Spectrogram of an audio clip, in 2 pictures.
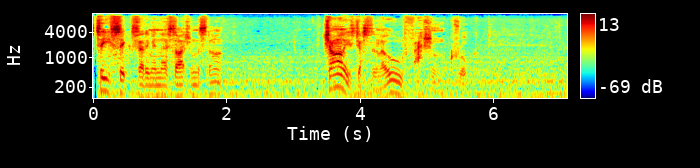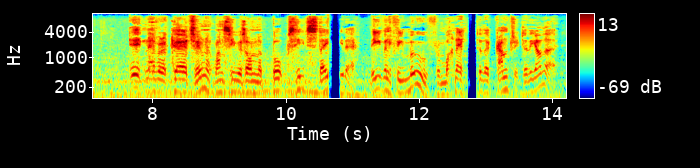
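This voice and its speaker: A man's voice: a little high, animated, normal speed, lightly acted. An actor playing a wry, world-weary, middle-aged police detective in a naturalistic radio drama, musing and hesitant as he talks. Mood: wry, explanatory. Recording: loud car and vehicle noise behind.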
